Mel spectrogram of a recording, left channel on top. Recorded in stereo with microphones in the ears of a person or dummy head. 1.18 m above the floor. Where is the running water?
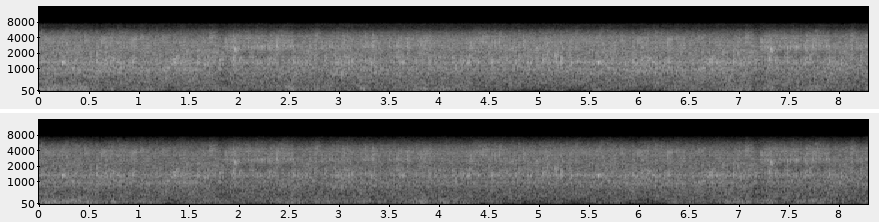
10° left (ahead or behind).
